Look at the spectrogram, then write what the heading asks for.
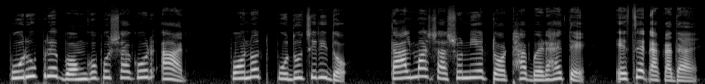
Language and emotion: Santali, neutral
